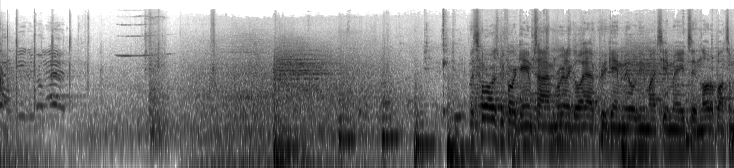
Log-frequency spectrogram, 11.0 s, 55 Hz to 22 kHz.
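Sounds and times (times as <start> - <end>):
background music: 3.4 - 11.0.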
